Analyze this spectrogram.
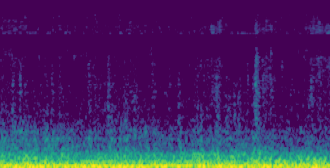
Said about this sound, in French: Alors si vous entendez un bref zonnement à l'intérieur de la voiture, c'est pas à cause de la voiture, c'est pas le moteur, c'est le chauffage, parce que j'ai dû mettre la ventilation.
